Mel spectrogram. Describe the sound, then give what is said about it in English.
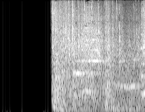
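After a moment of silence, a sudden light crack of something breaking inside a package that has fallen to the ground, followed by about a second of soft, scratchy crunching noise. Fairly quiet, with no voices. “I heard a light crack inside.”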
